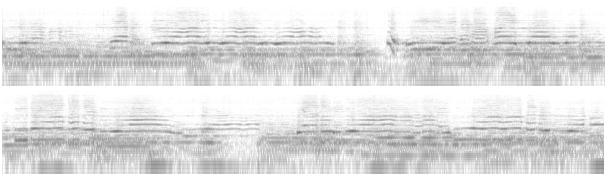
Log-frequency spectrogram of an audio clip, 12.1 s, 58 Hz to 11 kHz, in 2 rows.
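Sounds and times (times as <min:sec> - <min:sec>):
muted trumpet wailing blues line: 0:00.0 - 0:12.0.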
